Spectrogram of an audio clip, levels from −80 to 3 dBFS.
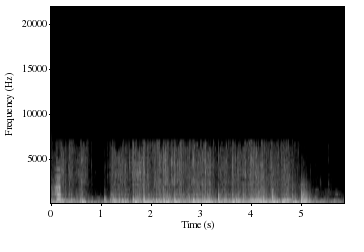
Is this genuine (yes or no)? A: no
